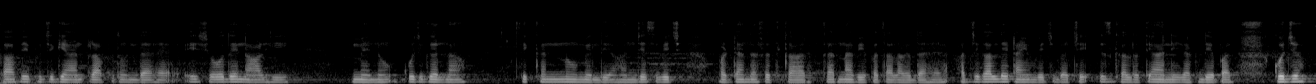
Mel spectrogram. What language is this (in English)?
Punjabi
